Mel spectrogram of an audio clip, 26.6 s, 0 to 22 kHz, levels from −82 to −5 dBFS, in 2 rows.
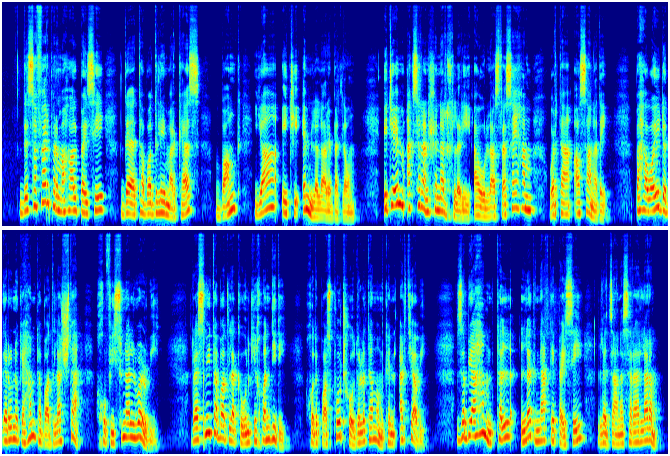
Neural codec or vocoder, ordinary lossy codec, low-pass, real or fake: none; none; none; real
